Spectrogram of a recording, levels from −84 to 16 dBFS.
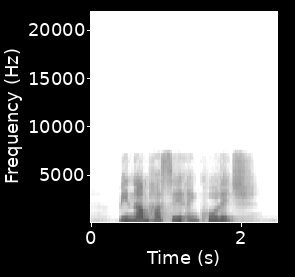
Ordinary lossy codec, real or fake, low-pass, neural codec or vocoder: none; fake; 7.2 kHz; codec, 24 kHz, 0.5 kbps, DualCodec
